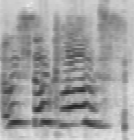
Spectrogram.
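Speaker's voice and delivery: very high, slow and loud lament; anguished near-miss wail. Real, not acted. Contestant who just missed the answer, exasperated wail. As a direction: wail it, drawing out the words. Lost by one letter.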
